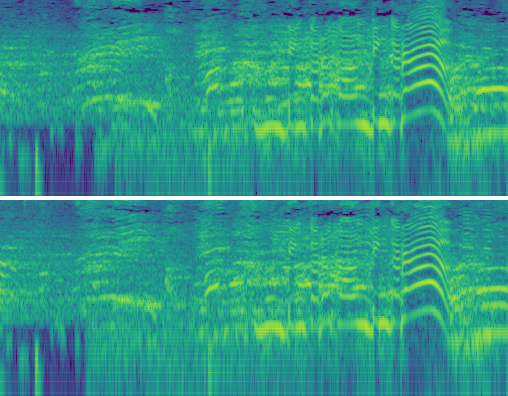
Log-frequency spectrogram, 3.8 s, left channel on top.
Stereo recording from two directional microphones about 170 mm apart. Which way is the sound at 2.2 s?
5° right (ahead or behind).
